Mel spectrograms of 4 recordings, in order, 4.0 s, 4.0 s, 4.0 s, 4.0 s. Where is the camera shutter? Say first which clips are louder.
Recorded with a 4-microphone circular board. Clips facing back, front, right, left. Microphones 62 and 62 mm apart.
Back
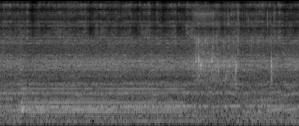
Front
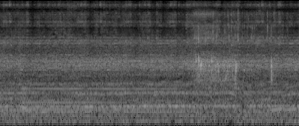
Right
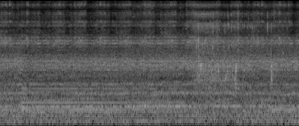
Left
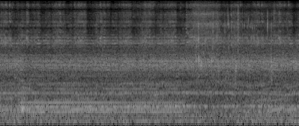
Back 3 dB, left 4 dB; 145° left, 9.5 m.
